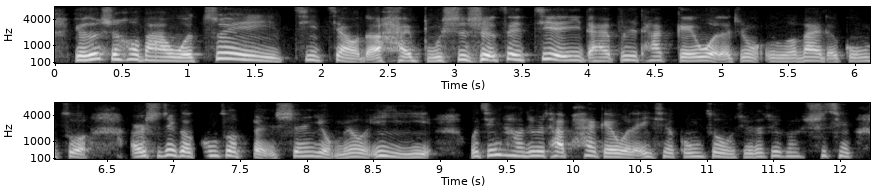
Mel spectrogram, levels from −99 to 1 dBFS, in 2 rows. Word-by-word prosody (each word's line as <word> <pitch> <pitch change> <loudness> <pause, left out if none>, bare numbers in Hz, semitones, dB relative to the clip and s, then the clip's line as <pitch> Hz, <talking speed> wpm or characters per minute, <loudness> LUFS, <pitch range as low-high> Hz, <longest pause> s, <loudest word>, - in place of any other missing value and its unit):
有 220 +1 +8
的 265 +3 +10
时 260 -2 +4
候 260 0 +2
吧， 210 -4 +2
我 175 -2 +5
最 230 - +3
计 230 -1 -5
较 195 - 0
的， - - +3
还 - - -1
不 180 0 -3
是 240 +5 -1
说 240 +1 +6
最 250 +3 +4
介 245 -1 +4
意 215 0 -3
的 180 - -2
还 180 0 -2
不 220 - -5
是 220 - -2
他 210 +2 -6
给 185 -2 +1
我 195 0 +4
的 - - 0
这 - - -14
种 180 - -3
额 160 -1 -4
外 190 0 +1
的 150 -1 -5
工 175 +3 -7
作， 185 - -3 0.3
而 200 +3 -1
是 230 -1 -13
这 275 +4 -1
个 230 -4 0
工 240 +1 -7
作 245 0 -1
本 - - -3
身 225 0 -6
有 - - -2
没 160 - -8
有 190 -2 -3
意 - - -9
义。 170 -8 -4 0.2
我 215 - -5
经 265 +6 -1
常 250 -5 -5
就 - - -2
是 235 - 0
他 230 - +2
派 245 +4 -6
给 195 -4 0
我 175 - +1
的 - - -3
一 185 - -4
些 195 +1 -10
工 195 +2 -9
作， 200 +1 -6
我 175 - -7
觉 175 +1 -10
得 190 - -7
这 230 - -7
个 210 0 -11
事 235 - -13
情 215 -2 -11
210 Hz, 325 characters per minute, -21 LUFS, 185-235 Hz, 0.3 s, 的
